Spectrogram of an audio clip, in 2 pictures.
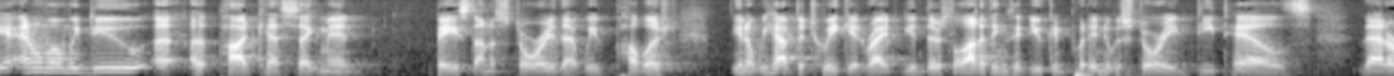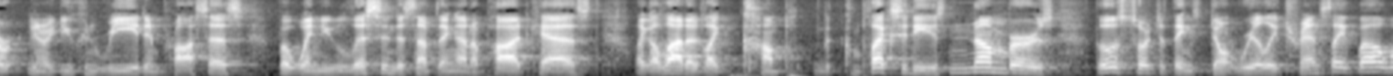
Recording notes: Live from Boston! A special live episode from the BioPharm America conference in Boston.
